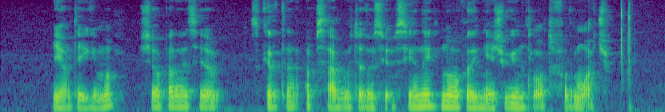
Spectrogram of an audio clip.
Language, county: Lithuanian, Vilnius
